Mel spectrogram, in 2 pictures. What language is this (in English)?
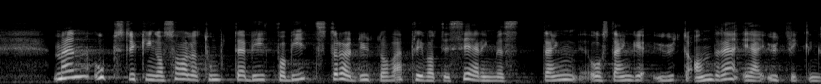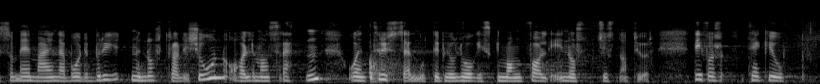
Norwegian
